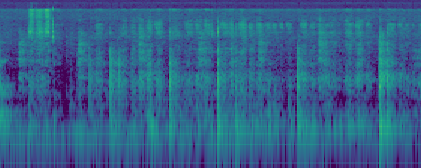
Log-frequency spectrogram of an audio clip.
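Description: Marker or chalk writes on a board during a maths lesson on linear equations, making faint, steady scratchy strokes broken by sharp taps. The room is otherwise quiet.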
